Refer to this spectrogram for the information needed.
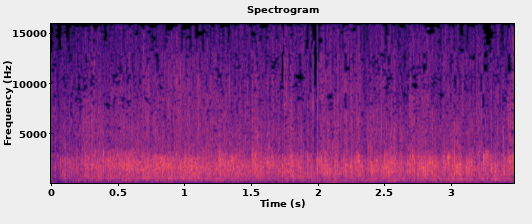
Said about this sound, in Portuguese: Aplausos para as mamães!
